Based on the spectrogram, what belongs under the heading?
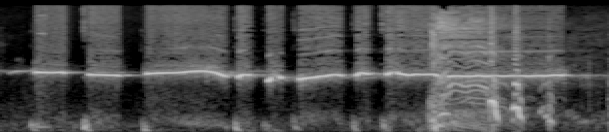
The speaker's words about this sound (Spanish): porque uno dice, no puede ser que una persona silbe así. Y sí, no, ese es el silbido normal.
